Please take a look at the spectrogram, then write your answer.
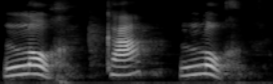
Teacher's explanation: Esse R no final faz o sonzinho da garganta, como se fosse um pigarrozinho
